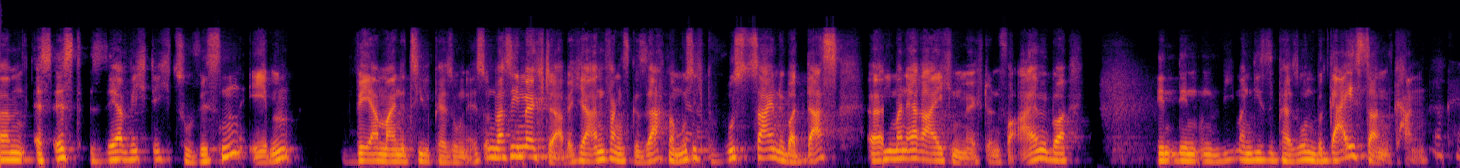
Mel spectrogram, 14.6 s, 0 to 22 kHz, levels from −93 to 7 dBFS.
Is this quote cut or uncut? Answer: cut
